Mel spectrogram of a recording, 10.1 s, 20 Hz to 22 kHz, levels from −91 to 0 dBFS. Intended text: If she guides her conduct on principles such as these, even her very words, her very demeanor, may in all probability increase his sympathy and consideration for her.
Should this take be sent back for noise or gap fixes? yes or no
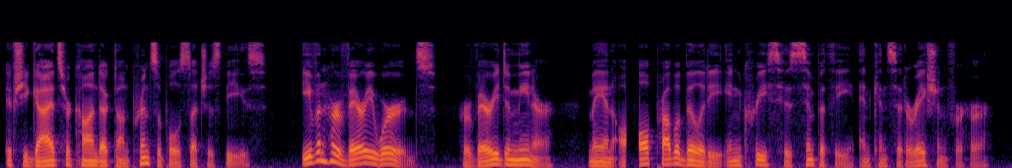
yes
